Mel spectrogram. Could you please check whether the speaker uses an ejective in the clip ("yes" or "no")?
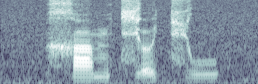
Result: no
